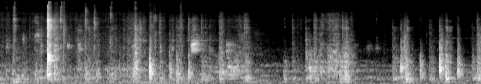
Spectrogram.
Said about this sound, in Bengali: এবার এটাকে আমি ভালো করে নেড়ে নেড়ে নেড়ে নেড়ে শুকিয়ে নেব।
